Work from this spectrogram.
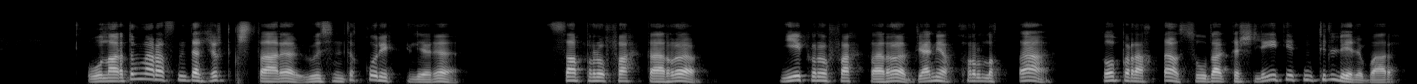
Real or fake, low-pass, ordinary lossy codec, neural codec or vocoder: fake; none; none; codec, 16 kHz, 1 kbps, FunCodec, trained on Chinese and English, 50 frames a second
